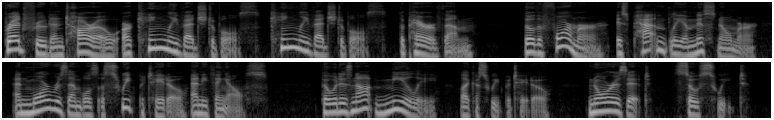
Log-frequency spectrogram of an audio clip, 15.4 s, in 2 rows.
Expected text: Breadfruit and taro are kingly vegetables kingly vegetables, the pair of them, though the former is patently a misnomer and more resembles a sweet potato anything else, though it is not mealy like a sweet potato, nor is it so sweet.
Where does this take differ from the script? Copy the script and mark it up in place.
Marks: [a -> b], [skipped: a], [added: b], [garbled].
Breadfruit and taro are kingly vegetables kingly vegetables, the pair of them, though the former is patently a misnomer and more resembles a sweet potato anything else, though it is not mealy like a sweet potato, nor is it so sweet.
